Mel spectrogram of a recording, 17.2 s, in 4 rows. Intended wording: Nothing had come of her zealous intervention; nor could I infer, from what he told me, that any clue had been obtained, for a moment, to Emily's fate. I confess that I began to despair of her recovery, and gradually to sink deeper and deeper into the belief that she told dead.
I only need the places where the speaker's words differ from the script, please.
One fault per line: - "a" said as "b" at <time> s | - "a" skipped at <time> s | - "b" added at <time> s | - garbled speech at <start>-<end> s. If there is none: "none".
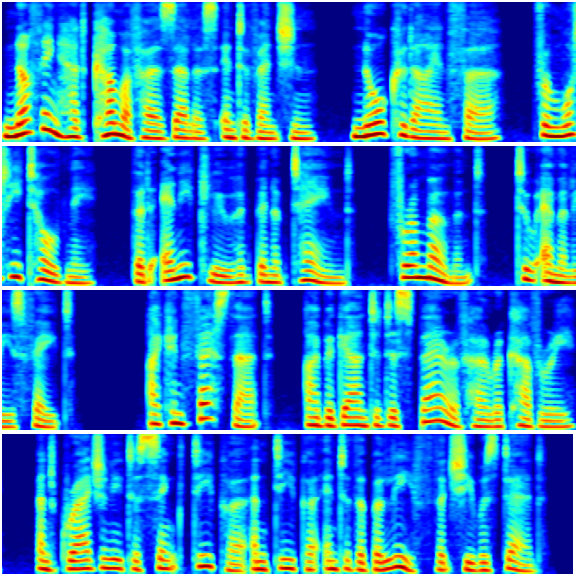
- "told" said as "was" at 16.5 s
